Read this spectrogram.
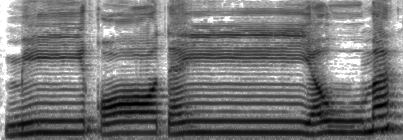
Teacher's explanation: میم کو لمبا کریں گے کیونکہ اس کے بعد یا مدہ ہے، قاف کو بھی آپ نے لمبا کرنا ہے کیونکہ اس کے بعد الف مدہ ہے، اور یہ جو یا ہے اس کے بعد واو ہے، یہ واو مدہ کا نہیں ہے، یہ واو لین کا ہے، اس وجہ سے اس کو لمبا نہیں کرنا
